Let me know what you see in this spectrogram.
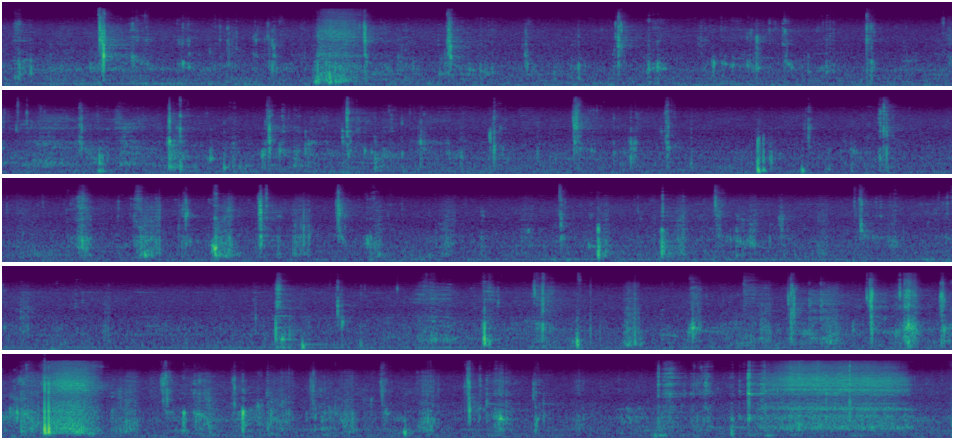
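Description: Close-up chewing and crunching of crispy fried pork, picked up by a clip-on microphone: scattered sharp crunches and mouth clicks, with a couple of louder rushing noises about nineteen seconds in and near the end.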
